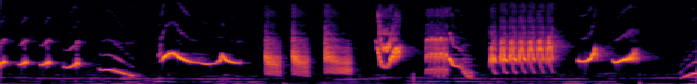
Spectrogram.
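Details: Asian pied starling song played to stimulate other starlings to sing: a varied, loud medley of whistled notes, rising and falling slurs, harsh buzzy bursts and rapid rattling trills, with short pauses between phrases.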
